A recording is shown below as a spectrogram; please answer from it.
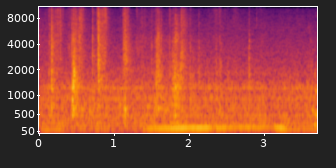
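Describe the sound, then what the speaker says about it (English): Tarot cards being shuffled by hand, a quick flurry of riffling, flicking card sounds over a low background hum. "I want to shuffle and get some more."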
